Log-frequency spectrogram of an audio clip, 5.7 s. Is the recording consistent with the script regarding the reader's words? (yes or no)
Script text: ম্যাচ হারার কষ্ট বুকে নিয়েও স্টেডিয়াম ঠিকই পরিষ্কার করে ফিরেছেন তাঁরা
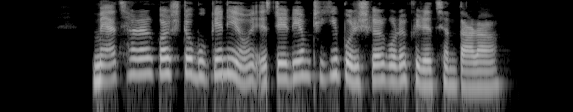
yes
